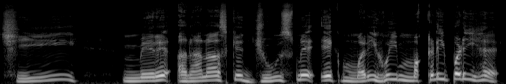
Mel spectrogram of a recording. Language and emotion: Hindi, disgusted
